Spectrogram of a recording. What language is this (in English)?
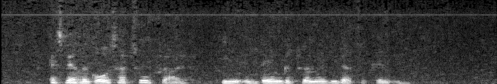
German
